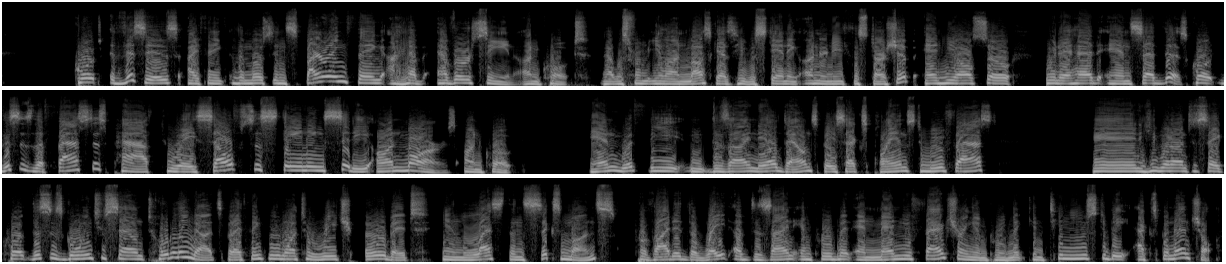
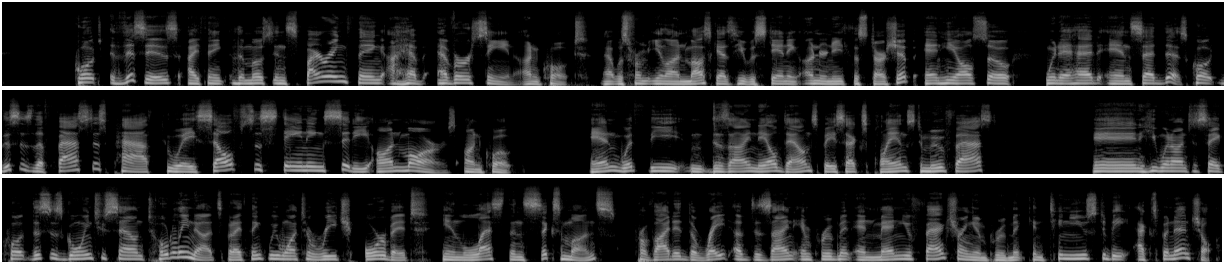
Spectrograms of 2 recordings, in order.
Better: second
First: distortion; heavy; 27% of the sound clipped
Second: none

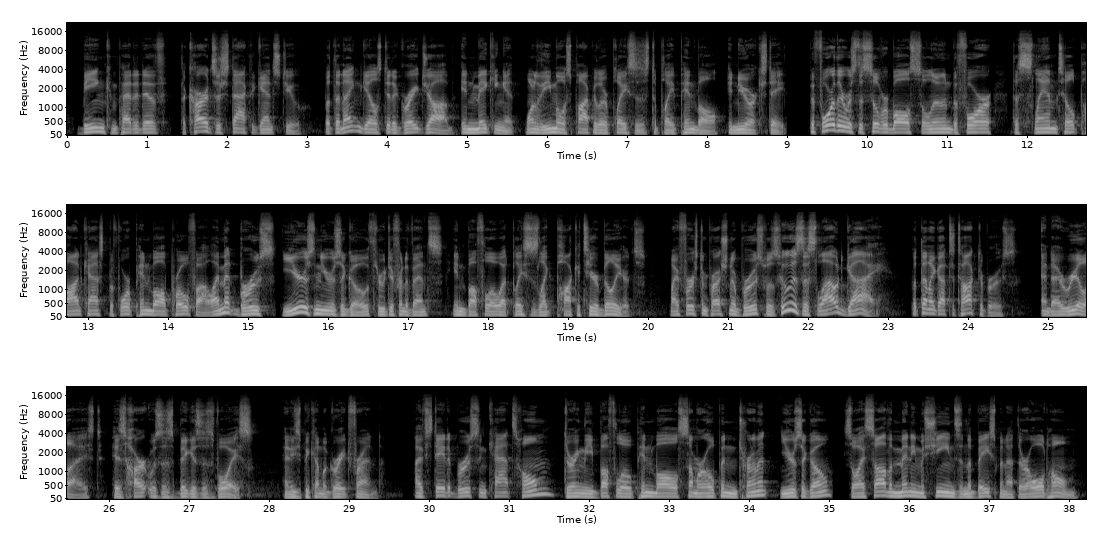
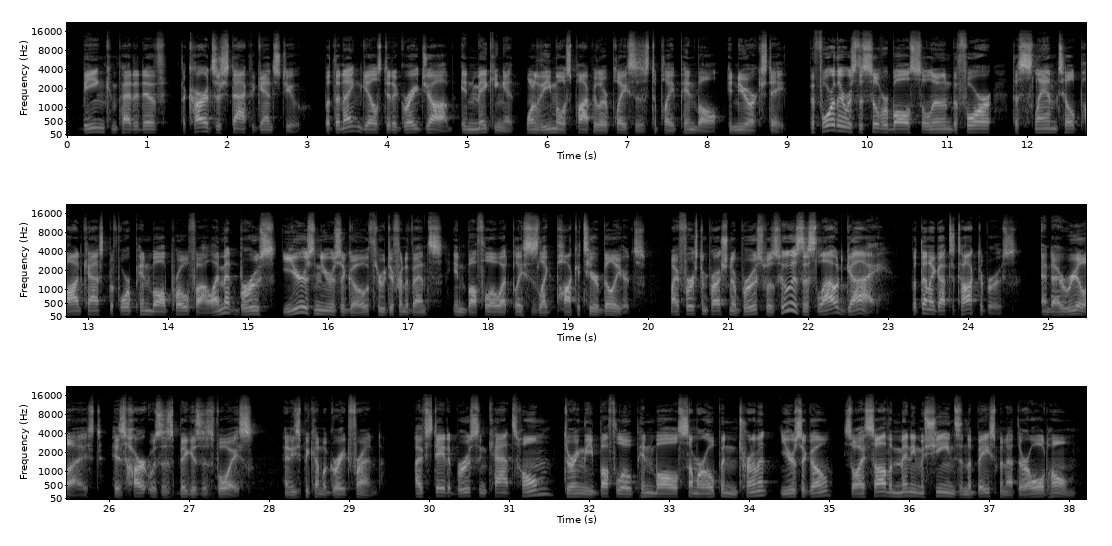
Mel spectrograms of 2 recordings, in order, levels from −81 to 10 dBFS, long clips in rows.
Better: first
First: none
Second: thin; very; fading below 950 Hz

